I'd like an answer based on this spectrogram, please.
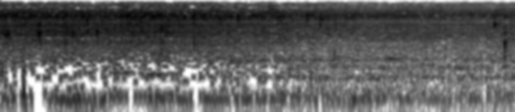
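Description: Cubes of raw papaya, potato and elephant foot yam sizzling steadily as they fry in hot mustard oil in a wok, the hiss easing slightly toward the end. A couple of light clicks near the end.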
